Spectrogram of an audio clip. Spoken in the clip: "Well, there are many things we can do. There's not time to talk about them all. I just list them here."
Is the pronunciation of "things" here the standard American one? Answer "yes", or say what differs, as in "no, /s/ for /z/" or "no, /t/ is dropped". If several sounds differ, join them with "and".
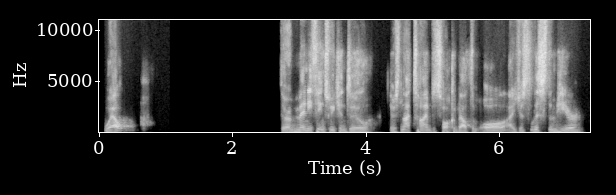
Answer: yes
